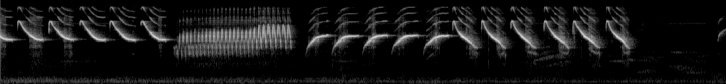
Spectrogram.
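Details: Canary song used to train canaries: evenly spaced falling whistles, a buzzing rattle in the middle, then more swooping whistled notes at a steady pace before a brief silence.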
